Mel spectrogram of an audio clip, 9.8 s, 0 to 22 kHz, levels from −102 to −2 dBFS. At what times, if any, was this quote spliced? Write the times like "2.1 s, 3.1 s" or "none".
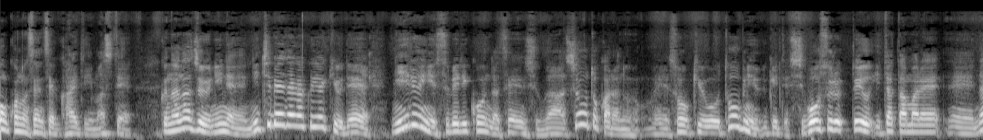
1.6 s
